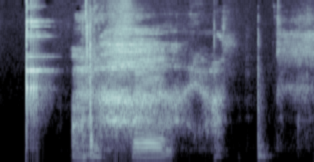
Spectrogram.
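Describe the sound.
Beer glasses clink together once in a toast at the start with a short bright ring, then breathy, whispery voices and soft murmuring follow.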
